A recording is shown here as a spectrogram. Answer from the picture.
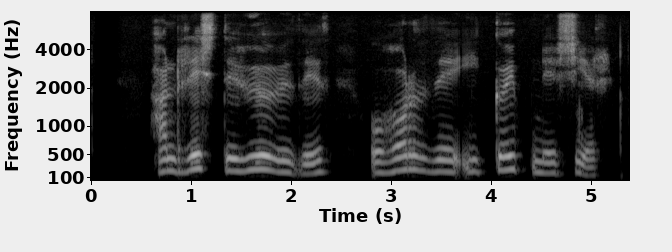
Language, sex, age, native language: Icelandic, male, 11, Icelandic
